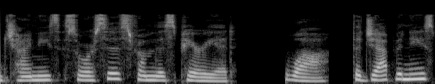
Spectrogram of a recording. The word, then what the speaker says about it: Wa: Japan are from Chinese sources from this period wah the Japanese pronunciation of an early Chinese name for Japan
